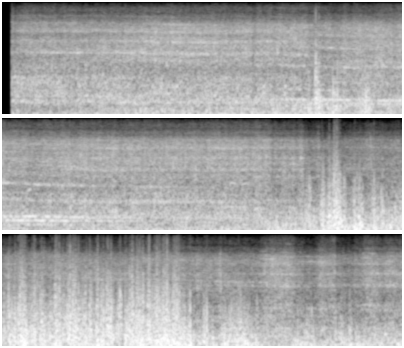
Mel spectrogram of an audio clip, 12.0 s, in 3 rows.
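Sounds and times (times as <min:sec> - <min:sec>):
train wheels on rails: 0:00.1 - 0:12.0.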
